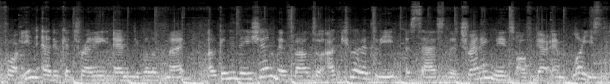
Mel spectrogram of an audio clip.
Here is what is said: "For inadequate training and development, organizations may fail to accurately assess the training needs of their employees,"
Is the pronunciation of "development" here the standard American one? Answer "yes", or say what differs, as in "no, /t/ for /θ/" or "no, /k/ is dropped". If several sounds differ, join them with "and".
yes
